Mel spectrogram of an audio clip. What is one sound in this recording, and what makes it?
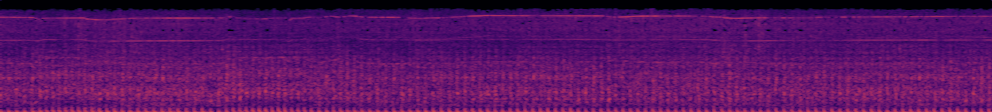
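Helicopter rotor blades thump rapidly and steadily.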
